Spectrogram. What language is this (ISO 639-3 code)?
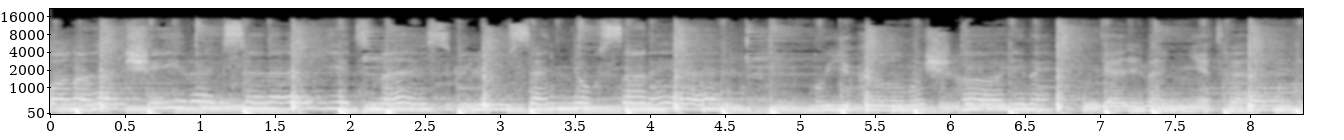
tur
